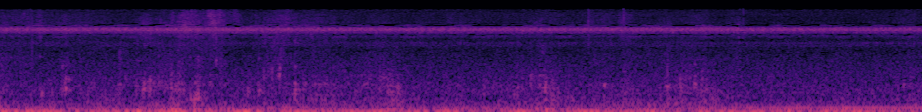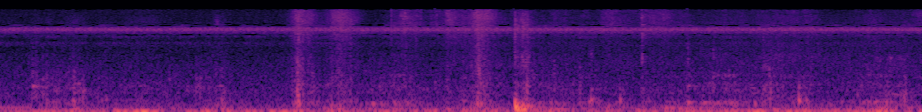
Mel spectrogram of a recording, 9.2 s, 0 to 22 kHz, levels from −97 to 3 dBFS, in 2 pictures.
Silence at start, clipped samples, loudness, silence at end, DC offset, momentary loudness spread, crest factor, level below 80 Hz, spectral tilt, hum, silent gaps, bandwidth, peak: 0 s; under 0.1%; -47 LUFS; 0 s; under 0.1%; 6 LU; 24 dB; -50 dBFS; -4 dB/octave; none; none; 16.5 kHz; -20 dBFS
